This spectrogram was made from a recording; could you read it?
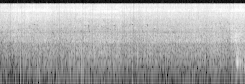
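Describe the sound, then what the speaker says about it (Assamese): Hot water poured into a pan of hot cooked spice mixture, giving a steady, loud broadband sizzle and hiss that holds evenly from start to finish, close up and without talk. "আৰু এতিয়া এইখিনি সিজিবৰ কাৰণে মই অকণমান ইয়াত গৰম পানী দিম"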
